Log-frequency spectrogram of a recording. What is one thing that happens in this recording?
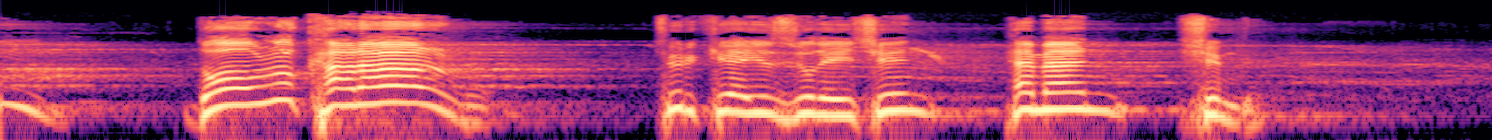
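An elderly man speaks forcefully through a microphone over loudspeakers.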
